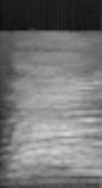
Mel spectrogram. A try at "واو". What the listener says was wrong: Your whole mouth, move it. Wow. Wow. You cannot be lazy. Wow. Just like you say, meow. You hear that ow? Wow.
